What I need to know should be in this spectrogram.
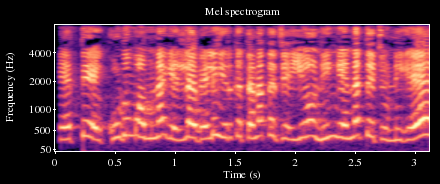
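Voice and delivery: mocking man. Husband scoffing at the mother's fuss, low sarcastic.

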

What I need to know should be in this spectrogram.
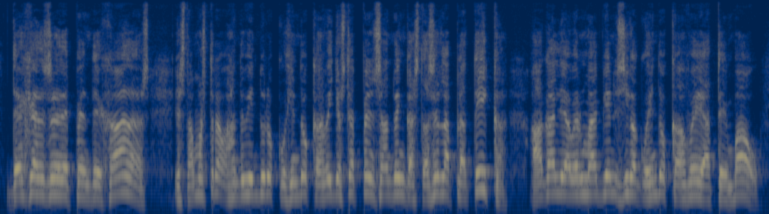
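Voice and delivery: regaño agudo e insistente; regáñalo subiendo el tono, como esposa harta. Acted. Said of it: "ya todo regañado". (esposa regañando al marido)

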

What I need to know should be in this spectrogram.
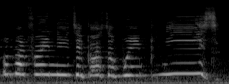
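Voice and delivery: very high little cat voice. Acted. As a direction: squeak it like a tiny kitten. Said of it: "hear me do my little cat voice".

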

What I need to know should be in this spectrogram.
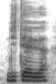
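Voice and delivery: plain reading voice

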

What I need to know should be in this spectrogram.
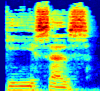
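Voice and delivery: ordinary talk

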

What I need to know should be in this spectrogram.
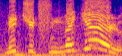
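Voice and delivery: high furious shout; raging gamer. Real, not acted. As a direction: yell it in disbelief. Repeats outraged line.

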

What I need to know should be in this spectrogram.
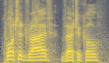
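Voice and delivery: loud, high command; sharp order. Acted. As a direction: snap out the command. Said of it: "Fisk ordered".

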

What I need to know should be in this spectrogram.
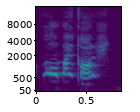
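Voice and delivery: very high-pitched gush; delighted squeal. Real, not acted. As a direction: squeal at how cute it is. Gushing over little freebie.

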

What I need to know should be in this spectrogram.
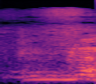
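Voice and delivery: "v" as a buzzing voiced consonant; isolated v sound. Shown as a demonstration. Teacher presents the second sound, "v" said as a voiced buzz. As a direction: sound out "v" by itself, with the voice on. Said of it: "et on a le son".

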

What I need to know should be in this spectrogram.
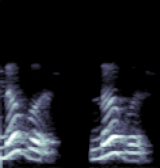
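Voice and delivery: "nervous" with a strong first syllable, falling away; stress on first syllable. Shown as a demonstration. Teacher models the word for the class, first-syllable stress on "nervous". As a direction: punch the first syllable of "nervous", let the second drop. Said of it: "trọng âm rơi vào âm tiết một".

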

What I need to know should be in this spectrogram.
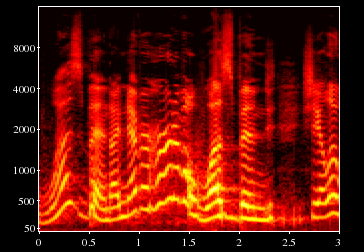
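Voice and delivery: a loud mock-astonished husband; loud incredulous retort. To Sheila about her new word, loud disbelief. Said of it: "I go".

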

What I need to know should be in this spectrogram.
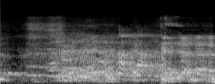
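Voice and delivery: real laughter; high laugh. Real, not acted. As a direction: laugh high and long at the joke. Preacher laughs at Ricky's joke.

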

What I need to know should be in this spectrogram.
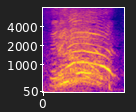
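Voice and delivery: high shout. Real, not acted. Group shouting back.

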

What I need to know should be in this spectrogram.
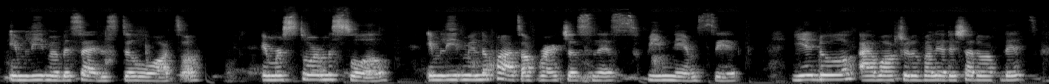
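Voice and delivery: Bible reading in Jamaican Patois. Shown as a demonstration. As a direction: read a psalm aloud in Jamaican Patois. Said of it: "in a patois too".

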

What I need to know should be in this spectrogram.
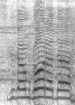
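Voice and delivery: loud shout to the home crowd. Real, not acted. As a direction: call it out to the whole arena. Fighter shouts greeting to crowd.

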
